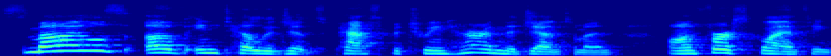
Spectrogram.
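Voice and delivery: steady, measured reading of the novel; story narration. Acted. Reading Emma aloud to a friend, measured narration. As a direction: read the Austen passage aloud, even and clear.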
